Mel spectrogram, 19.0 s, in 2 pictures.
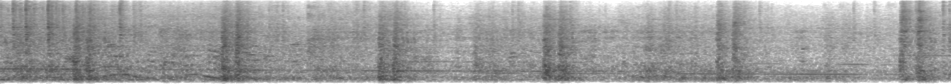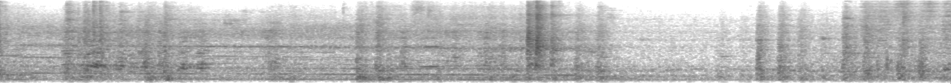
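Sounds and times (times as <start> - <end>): wheels clacking over rail joints: 0.0 - 11.6.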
